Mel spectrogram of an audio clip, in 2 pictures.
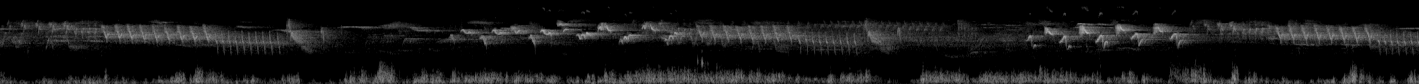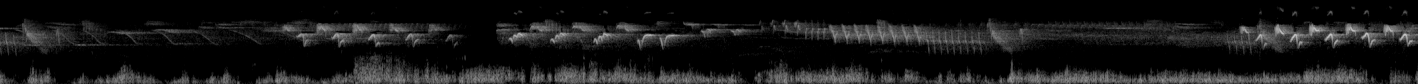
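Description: Wild birds singing, repeating short phrases of quick, sharp chirps again and again, loudest near the end, over a low irregular rumbling noise.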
